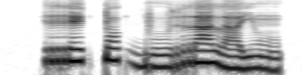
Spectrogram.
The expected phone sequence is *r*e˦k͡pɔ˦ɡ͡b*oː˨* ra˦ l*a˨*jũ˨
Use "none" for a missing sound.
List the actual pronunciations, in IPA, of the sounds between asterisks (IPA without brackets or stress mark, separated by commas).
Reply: r, uː˨, a˨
